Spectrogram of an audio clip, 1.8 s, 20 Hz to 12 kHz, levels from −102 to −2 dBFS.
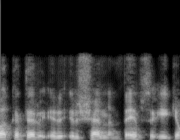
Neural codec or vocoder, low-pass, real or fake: codec, 16 kHz, 4 kbps, X-Codec, WavLM features, trained on Multilingual LibriSpeech; 7.2 kHz; fake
